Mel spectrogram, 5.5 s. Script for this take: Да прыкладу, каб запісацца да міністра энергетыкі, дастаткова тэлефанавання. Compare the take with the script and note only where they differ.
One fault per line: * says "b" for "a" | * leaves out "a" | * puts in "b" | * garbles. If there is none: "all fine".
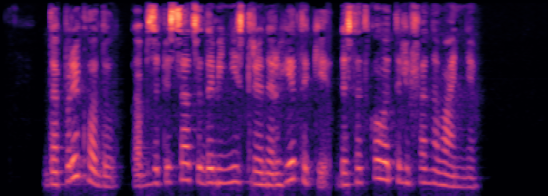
all fine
